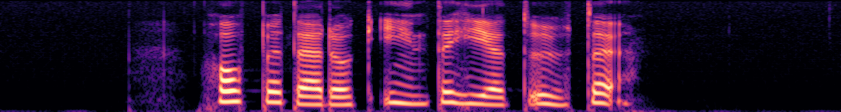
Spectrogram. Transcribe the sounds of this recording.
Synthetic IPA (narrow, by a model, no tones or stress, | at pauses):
hɔpːət̪æɖɔkːɪnt̪əɦeːlt̪ʉ̟ːt̪ə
